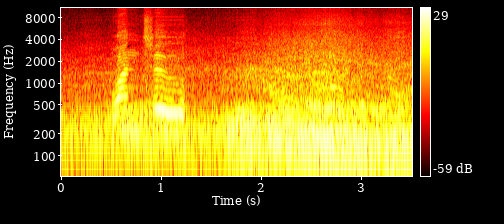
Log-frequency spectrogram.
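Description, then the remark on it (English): Four police motor scooters in traffic on a Washington highway: small engines whine and rev up sharply, then settle into a steady rumble of traffic noise with a loud, continuous engine drone. “1, 2, 3, 4 police on motor scooters.”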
